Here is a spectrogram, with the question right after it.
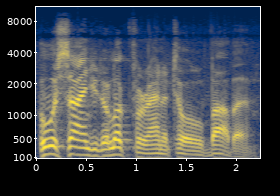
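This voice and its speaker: An actor playing a wry, hard-boiled private detective with dry, punchy delivery in 1950s radio noir style. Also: male voice, low voice, huge pitch swings, fast, fairly bright tone, full character voice. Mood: wry, probing. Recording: muffled old radio recording, faint music.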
